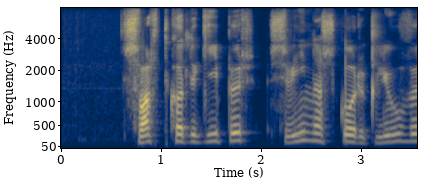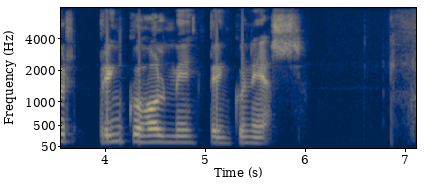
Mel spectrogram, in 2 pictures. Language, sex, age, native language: Icelandic, male, 20-29, Icelandic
